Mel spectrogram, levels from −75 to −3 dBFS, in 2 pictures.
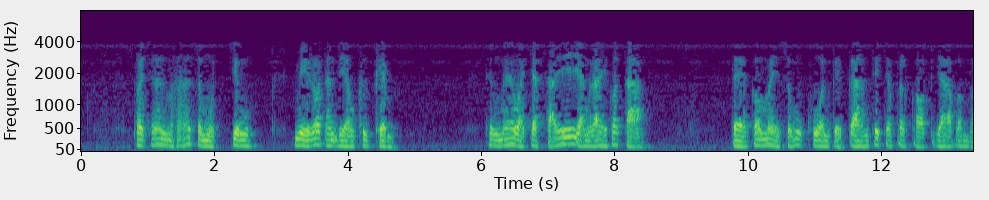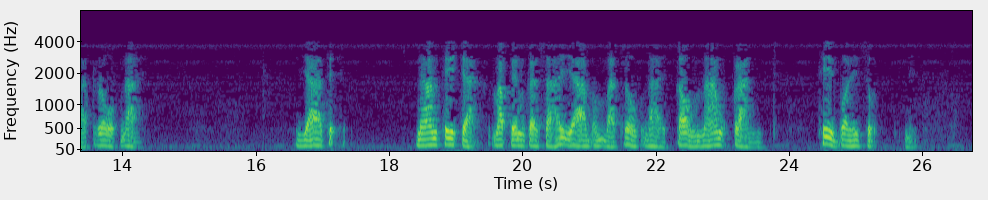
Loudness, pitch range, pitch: -20 LUFS, 100-120 Hz, 115 Hz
